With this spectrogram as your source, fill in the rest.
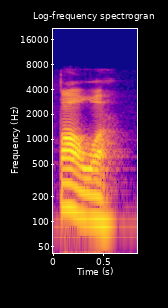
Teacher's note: the V is pronounced as a w in the Eastern dialects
